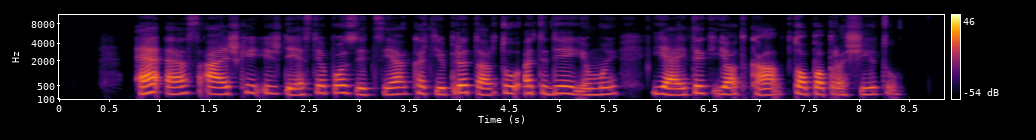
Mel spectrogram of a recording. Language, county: Lithuanian, Marijampolė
